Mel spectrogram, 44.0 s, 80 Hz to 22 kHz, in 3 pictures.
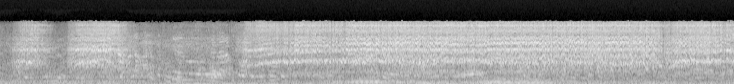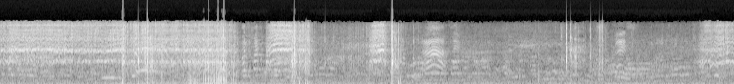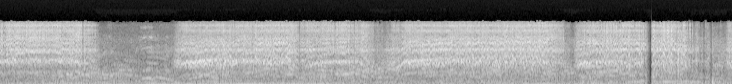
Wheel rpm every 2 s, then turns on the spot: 60, 50, 40, 150, 160, 160, 150, 150, 170, 140, 70, 10, 0, 0, 110, 50, 100, 120, 110, 160, 120, 90.
none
